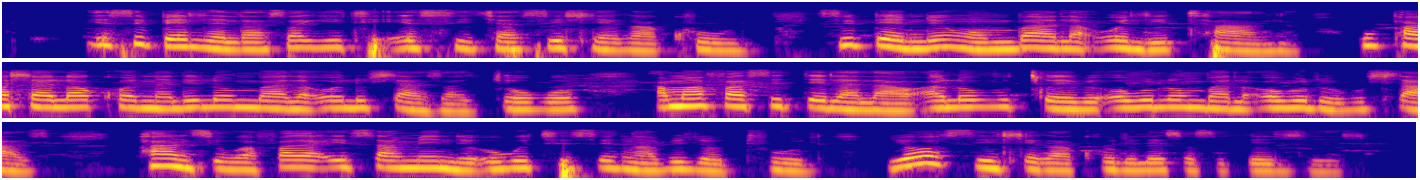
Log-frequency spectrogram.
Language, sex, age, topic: North Ndebele, female, 18-24, health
